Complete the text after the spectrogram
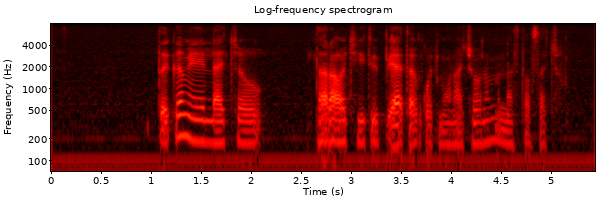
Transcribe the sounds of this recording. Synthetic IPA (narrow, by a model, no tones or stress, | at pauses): t̪ʼɨkʼɨmjɛlɛlːat͡ʃːɛw | t̪ʰə̰ɾa̰wo̞t͡ʃːjɛit̪jo̞pʼjat̪ʼə̰ŋkʼo̞t͡ʃːməho̞na̰t͡ʃːɛwnɨmːɨnːast̪ʰawsat͡ʃːɛw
